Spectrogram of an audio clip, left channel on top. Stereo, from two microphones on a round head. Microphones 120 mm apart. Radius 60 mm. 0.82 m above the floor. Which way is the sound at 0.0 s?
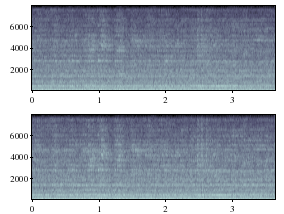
15° right (ahead or behind).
